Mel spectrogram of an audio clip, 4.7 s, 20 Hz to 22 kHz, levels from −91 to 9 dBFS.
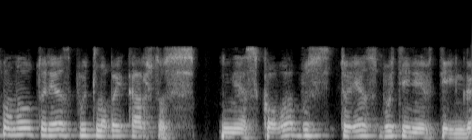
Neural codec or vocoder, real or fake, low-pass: none; real; 5.4 kHz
